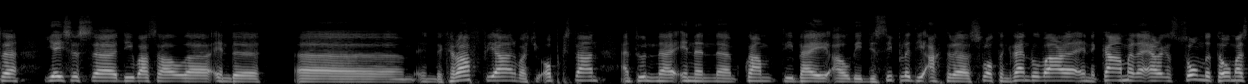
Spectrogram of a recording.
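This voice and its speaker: A man's voice: high-pitched, no room sound. A man giving a sermon as a guest preacher, talking conversationally with hesitations and acting out the voices he quotes. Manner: animated storytelling, acts out quoted voices.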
